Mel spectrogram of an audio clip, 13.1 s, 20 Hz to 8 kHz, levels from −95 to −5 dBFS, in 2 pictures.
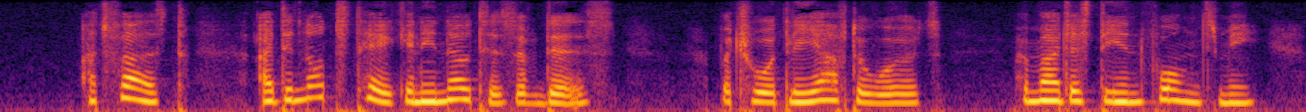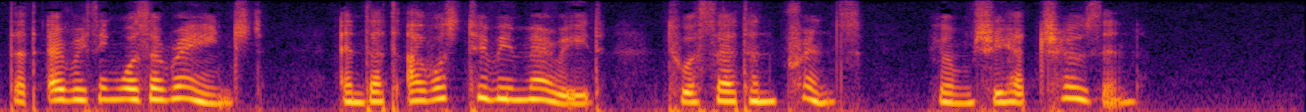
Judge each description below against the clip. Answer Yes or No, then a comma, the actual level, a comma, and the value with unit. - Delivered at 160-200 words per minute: Yes, average, 165 wpm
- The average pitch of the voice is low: No, high, 220 Hz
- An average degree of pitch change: Yes, average, 3.7 semitones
